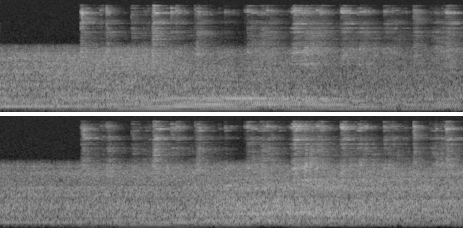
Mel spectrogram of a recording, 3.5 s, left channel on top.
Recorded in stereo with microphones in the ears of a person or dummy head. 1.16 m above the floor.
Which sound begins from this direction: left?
Keys jangling, at 0.6 s.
